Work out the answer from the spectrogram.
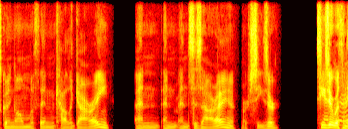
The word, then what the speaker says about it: Cesare: Well, it's an Italian name, and as far as I'm aware, it's pronounced Cesare.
